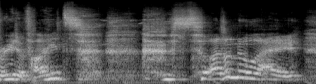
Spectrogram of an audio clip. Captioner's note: laughs in fear of my life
